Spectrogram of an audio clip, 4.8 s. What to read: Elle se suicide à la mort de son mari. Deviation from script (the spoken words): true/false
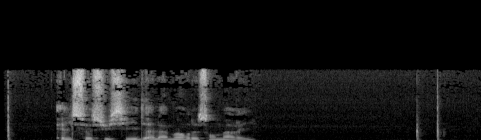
false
